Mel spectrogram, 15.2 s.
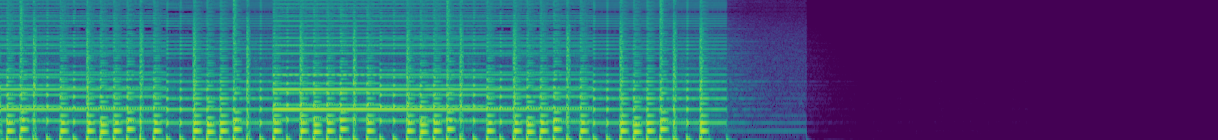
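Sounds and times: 
eight-bit chiptune music: 0:00.0 - 0:09.5.

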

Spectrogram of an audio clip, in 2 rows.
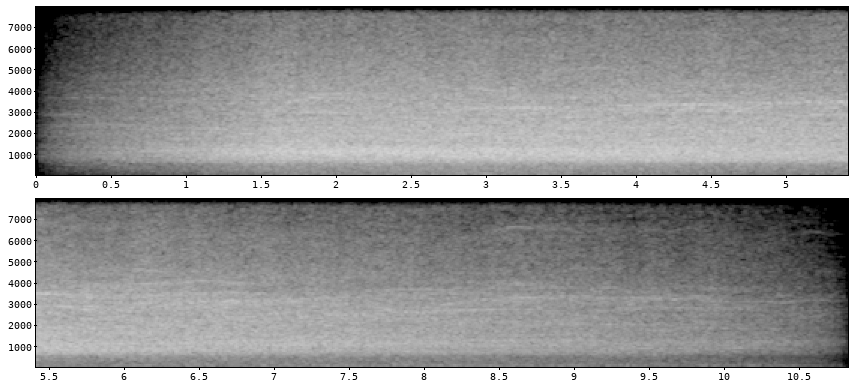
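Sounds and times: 
crowd cheering: 0:00.0 - 0:10.8.

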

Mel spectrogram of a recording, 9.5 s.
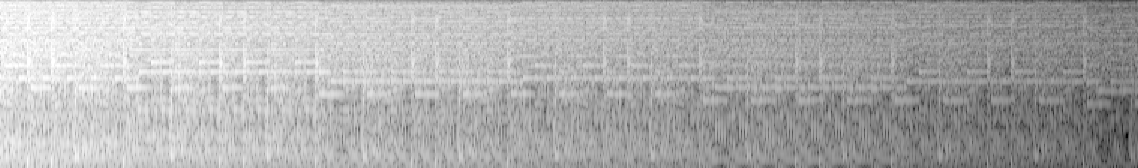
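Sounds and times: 
punk metal band playing: 0:00.0 - 0:04.2.

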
